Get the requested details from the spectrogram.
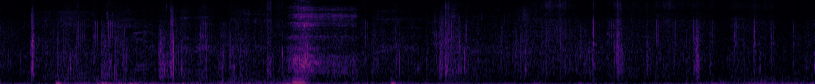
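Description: Footsteps crunch on a dry dirt path.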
